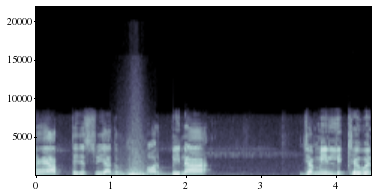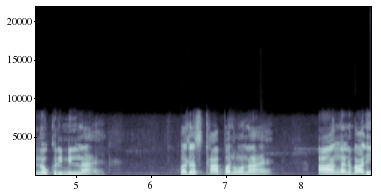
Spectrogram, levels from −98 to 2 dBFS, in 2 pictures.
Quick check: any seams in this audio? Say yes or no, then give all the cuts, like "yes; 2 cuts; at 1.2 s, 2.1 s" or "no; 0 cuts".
yes; 1 cut; at 1.3 s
